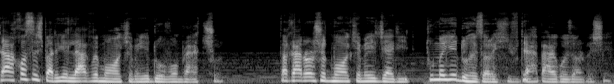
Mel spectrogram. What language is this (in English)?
Persian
